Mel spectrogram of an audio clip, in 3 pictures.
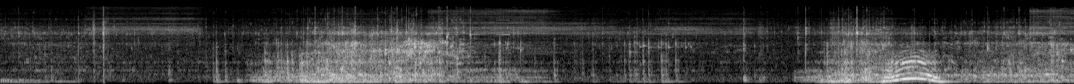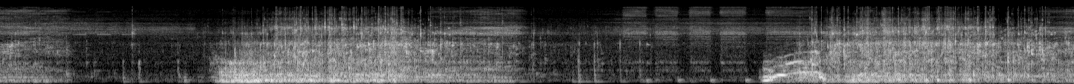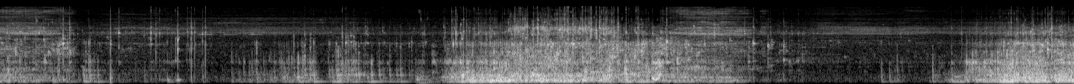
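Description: Scuba diver breathing on an open-circuit regulator underwater: a gush of exhaust bubbles on each exhale, five times about every five to six seconds, with quieter inhales between. Two of the exhales carry a brief rising-and-falling whistle.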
